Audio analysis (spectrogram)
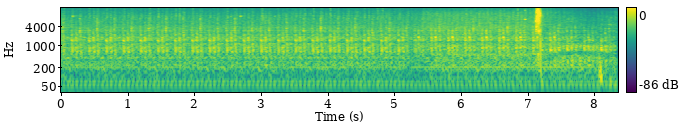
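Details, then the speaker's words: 1963 Volvo BM LM225 snowplow, diesel running at constant speed after air brake system repair, with compressor rings known to be failing: steady clatter with an even rhythmic pumping underneath; the compressor now charges brake air normally. "Something must be working. That wasn't working before because before we could run this up for 15, 20 minutes and you'd only get two pumps out the brake pedal."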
